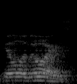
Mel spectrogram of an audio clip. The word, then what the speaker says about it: Illinois: they always pronounce it illinois they go no no no no illinois drop the s let's find out only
